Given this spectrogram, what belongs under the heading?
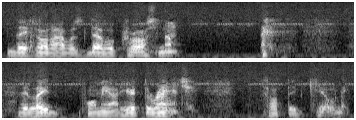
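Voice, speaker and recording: Male actor as dying young Western outlaw: weak, halting drawl, slow delivery, bitter resignation, noisy vintage radio sound. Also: lowish voice, steady tone, a little mellow, lightly acted. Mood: weary, resigned. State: weak and labored from a gunshot wound. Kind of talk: old-time radio Western acting. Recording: muffled, noisy old radio recording.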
